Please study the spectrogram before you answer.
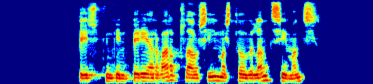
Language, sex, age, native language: Icelandic, male, 20-29, Icelandic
